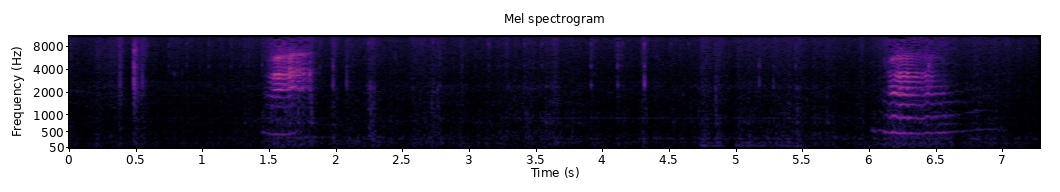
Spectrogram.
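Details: Young female Persian cat, almost one year old, indoors, normally silent but lately mewing and rolling over; her owner suspects she is in heat. Two loud, drawn-out, harmonic meows about four seconds apart over quiet room noise.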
